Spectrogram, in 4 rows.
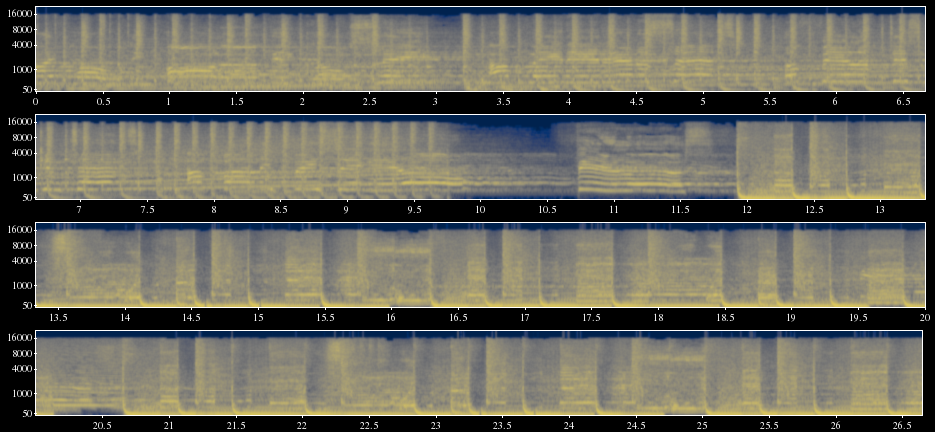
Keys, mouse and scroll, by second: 1.2-3.2 typing, 1.5 click, 2.3 click, 3.0 click, 3.2 click, 5.5 [, 5.6 click, 6.4 ], 6.8 click, 7.6-9.0 typing, 7.7 click, 8.0 click, 10.7 typing, 11.7 click, 13.4-15.8 typing, 14.4 click, 15.0 click, 15.3 click, 16.9-19.0 typing, 16.9 click, 17.3 click, 17.5 click, 17.9 click, 18.3 click, 21.3-25.3 typing, 21.4 click, 22.9 click, 23.6 click, 24.2 click, 24.9 click, 25.2 click, 25.5 alt+scroll up 1, 25.7 click.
